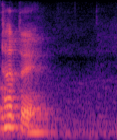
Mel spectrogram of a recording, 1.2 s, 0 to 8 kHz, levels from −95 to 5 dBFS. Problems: constant background noise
